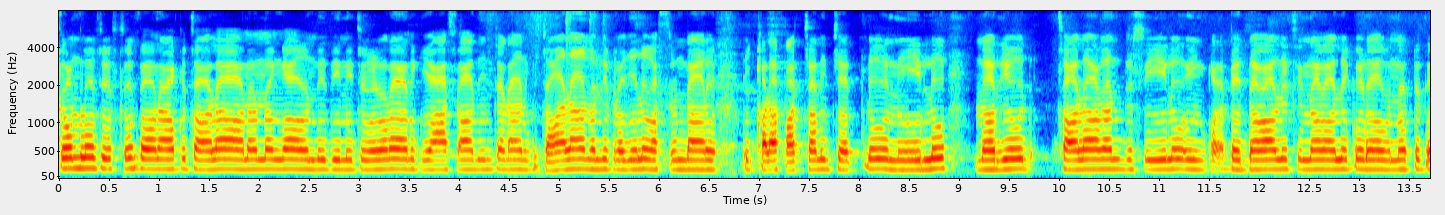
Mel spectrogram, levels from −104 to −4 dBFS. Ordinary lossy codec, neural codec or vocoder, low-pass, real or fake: none; none; none; real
